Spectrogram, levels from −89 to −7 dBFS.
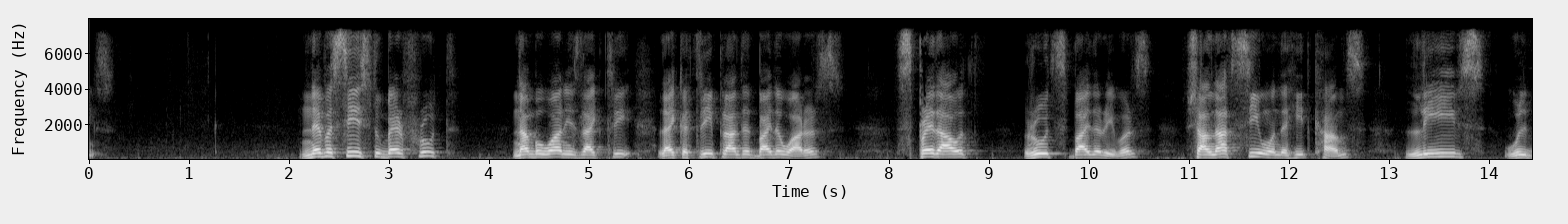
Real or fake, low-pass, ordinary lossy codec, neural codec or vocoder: real; 7.2 kHz; AAC, 48 kbps; none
